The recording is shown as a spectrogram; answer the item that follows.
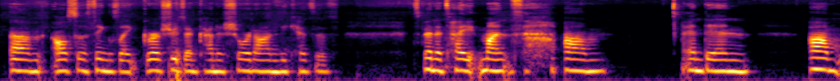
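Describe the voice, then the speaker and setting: A woman speaking out of breath in a casual, unscripted personal update, haltingly and often losing her thread. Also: medium pitch, vocal fry. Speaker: vlogger giving a personal update.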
